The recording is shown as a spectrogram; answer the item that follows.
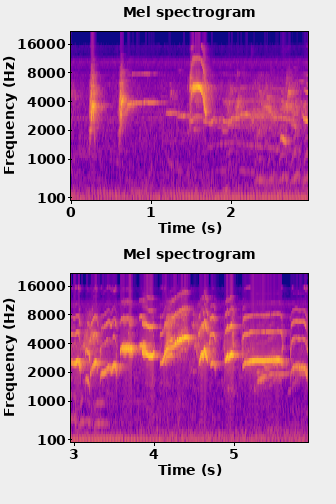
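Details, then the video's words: Oriental magpie-robin singing vigorously in the gacor konslet style. Two sharp opening notes give way to a fast, dense stream of twittering, sliding whistles and chattering phrases that grows louder toward the end. "suara burung kacer gacor konslet dorr"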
